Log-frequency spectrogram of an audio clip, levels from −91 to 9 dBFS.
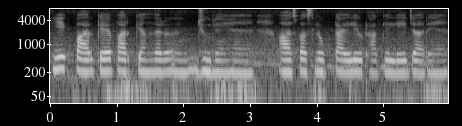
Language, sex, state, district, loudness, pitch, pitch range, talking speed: Hindi, female, Haryana, Jhajjar, -20 LUFS, 210 Hz, 200-215 Hz, 180 wpm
